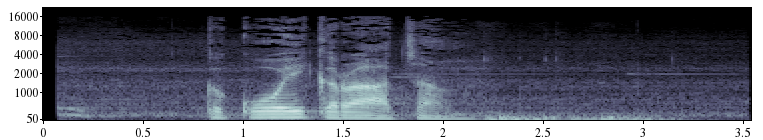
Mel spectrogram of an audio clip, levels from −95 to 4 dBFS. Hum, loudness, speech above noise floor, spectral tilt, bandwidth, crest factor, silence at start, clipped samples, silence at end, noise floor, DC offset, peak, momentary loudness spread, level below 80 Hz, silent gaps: none; -16 LUFS; 26 dB; -7 dB/octave; 16.5 kHz; 18 dB; 0.05 s; under 0.1%; 0.45 s; -42 dBFS; under 0.1%; 0 dBFS; 22 LU; -36 dBFS; none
